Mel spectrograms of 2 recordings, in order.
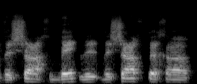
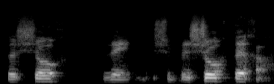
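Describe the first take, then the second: First: The first word's vowel is an 'ah' sound. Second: The first word's vowel is a short 'oh' sound. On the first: The speaker calls it wrong. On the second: The speaker calls it right. "it's a short o. It's an o"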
